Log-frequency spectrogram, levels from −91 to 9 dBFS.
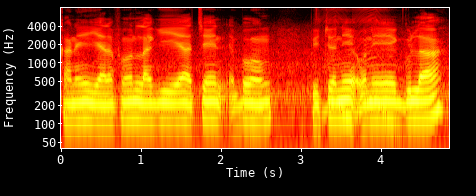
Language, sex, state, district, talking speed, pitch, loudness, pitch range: Bengali, male, Assam, Hailakandi, 85 wpm, 115 Hz, -14 LUFS, 110-115 Hz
